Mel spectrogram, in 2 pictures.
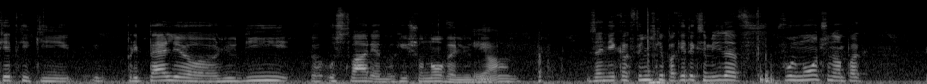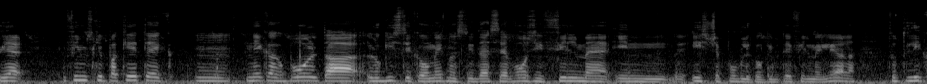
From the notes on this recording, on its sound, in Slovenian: Na ulici pred hišo ter pred publiko. GT22.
